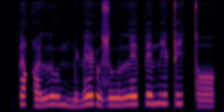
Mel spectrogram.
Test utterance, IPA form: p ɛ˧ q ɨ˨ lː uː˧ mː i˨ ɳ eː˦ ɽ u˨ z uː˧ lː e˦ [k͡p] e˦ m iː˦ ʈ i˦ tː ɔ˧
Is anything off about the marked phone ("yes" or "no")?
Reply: yes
